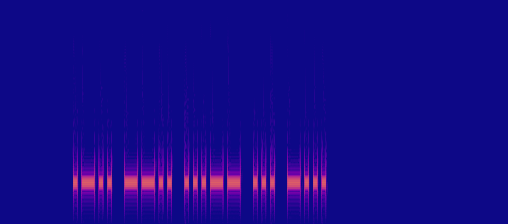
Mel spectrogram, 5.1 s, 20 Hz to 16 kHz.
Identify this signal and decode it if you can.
Morse code, heard as a keyed tone, about 27 wpm, 700 Hz. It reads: LZ3SB
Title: DXCC-100 Call Signs - 5 Characters - Repeated 3x - 28wpm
